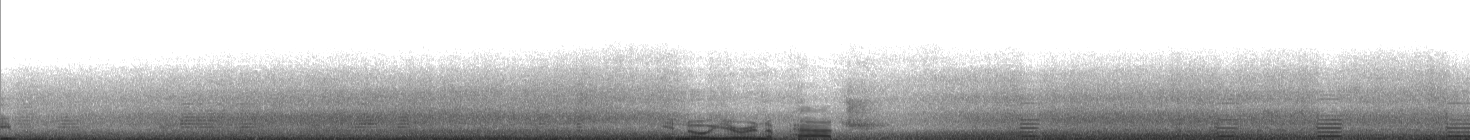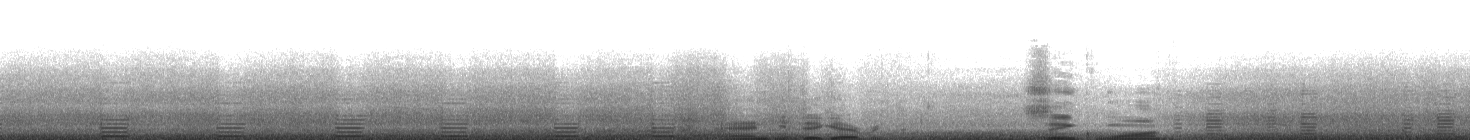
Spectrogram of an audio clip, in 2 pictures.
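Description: A metal detector ticks with short, steady beeps at an even pace.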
